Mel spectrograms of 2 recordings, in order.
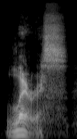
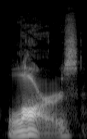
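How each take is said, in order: First: The name is said with two syllables. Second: The name is said as one short syllable. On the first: The speaker calls it right. "but rather Laris" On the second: The speaker calls it wrong. "I misspoke and the proper pronunciation on this character's name is not Lars"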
